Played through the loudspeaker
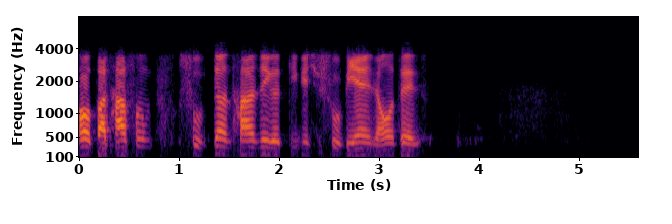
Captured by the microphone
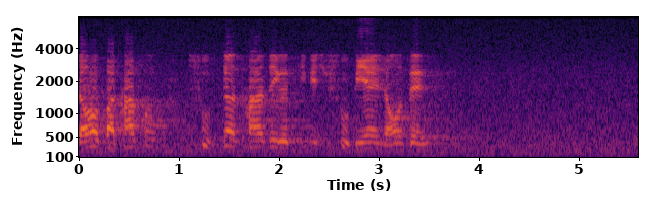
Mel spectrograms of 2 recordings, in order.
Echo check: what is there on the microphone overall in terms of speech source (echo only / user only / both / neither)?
echo only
